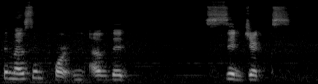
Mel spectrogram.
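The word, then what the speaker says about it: Psijic: I want to say Disijics, because it still looks like a D to me, but I'm pretty sure it's a P, and I'm pretty sure that P is silent. P for pterodactyl.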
